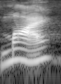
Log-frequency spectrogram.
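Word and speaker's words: 买: The word for buy in Mandarin is pronounced my.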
